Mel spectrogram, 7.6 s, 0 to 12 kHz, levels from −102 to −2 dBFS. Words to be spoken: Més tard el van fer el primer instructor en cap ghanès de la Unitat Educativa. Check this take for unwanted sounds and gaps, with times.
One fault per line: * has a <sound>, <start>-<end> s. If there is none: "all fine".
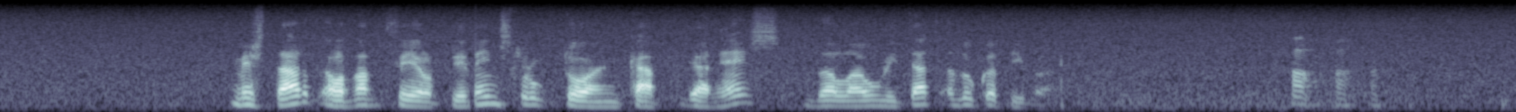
* has a dropout, 2.3-2.4 s
* has a laugh, 6.4-7.0 s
